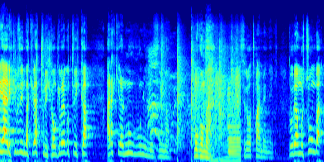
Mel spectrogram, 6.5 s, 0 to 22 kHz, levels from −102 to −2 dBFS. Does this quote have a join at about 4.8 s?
yes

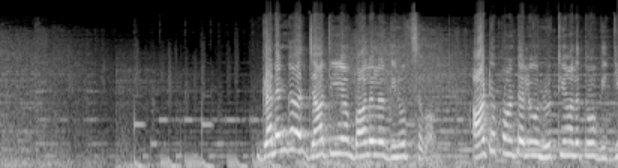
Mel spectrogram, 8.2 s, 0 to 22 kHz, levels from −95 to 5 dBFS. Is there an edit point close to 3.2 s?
yes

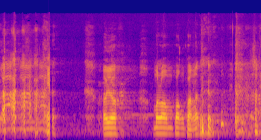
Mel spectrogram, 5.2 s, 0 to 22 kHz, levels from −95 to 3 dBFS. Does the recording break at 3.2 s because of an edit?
no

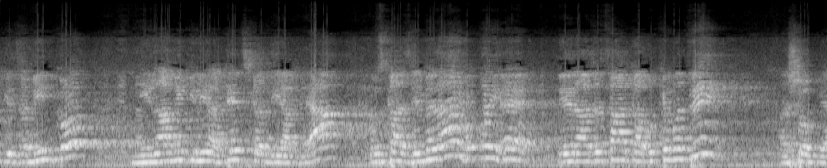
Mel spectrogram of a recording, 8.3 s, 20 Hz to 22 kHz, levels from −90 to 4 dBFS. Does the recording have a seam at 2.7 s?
no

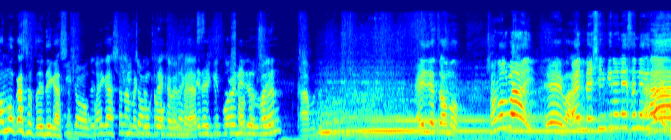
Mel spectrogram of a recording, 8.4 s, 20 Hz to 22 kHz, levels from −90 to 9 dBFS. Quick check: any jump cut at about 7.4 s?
no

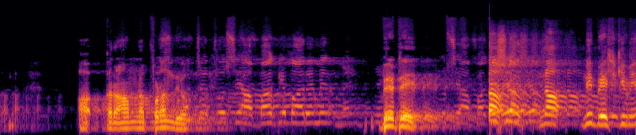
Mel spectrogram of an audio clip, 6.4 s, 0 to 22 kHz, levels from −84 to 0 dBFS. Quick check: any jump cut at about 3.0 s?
no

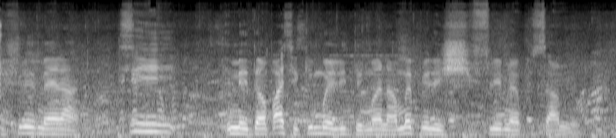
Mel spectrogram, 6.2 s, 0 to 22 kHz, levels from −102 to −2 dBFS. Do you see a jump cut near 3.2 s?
no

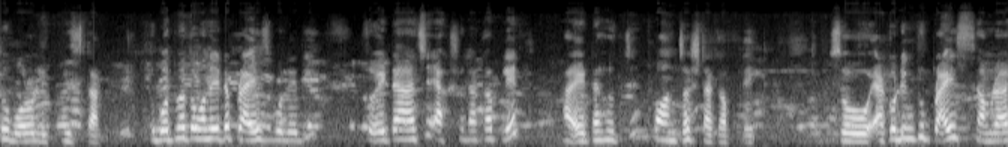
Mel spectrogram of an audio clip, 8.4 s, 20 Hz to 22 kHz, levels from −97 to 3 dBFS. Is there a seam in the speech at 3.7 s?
no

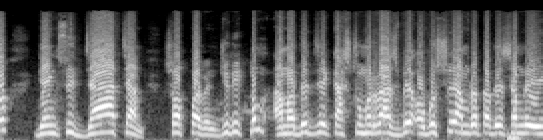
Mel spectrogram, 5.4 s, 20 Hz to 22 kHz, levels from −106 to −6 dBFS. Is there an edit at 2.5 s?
yes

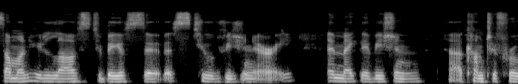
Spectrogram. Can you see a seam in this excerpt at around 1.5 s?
no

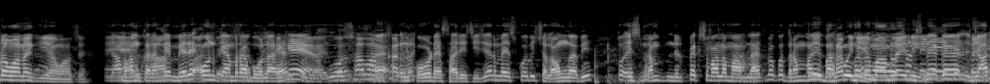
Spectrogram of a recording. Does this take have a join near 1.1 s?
yes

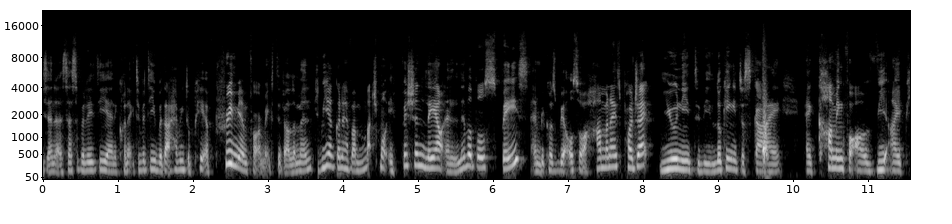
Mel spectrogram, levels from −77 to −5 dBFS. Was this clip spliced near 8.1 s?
yes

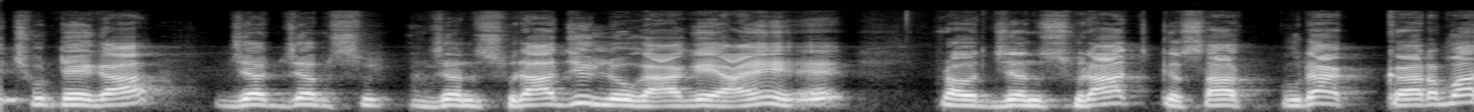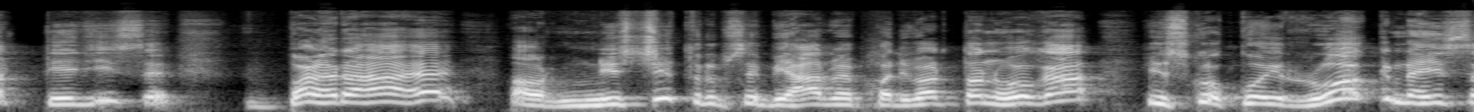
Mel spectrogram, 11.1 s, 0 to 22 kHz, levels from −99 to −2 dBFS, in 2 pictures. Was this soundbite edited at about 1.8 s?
no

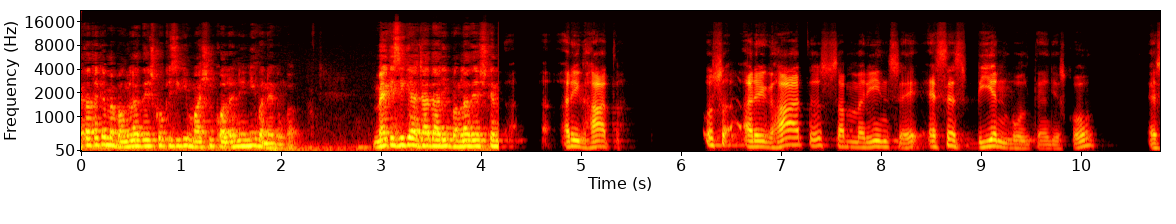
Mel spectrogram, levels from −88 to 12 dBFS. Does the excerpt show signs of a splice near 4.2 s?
yes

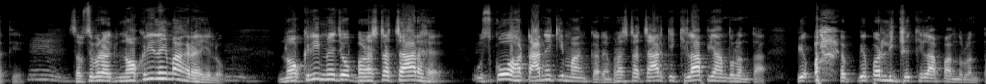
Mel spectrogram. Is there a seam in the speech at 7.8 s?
no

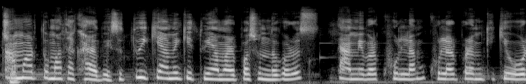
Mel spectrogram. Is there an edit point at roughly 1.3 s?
no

